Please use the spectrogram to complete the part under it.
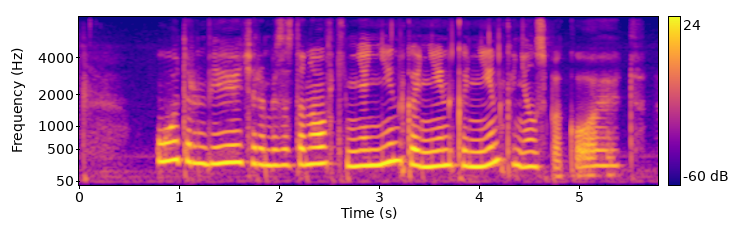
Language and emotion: Russian, sad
